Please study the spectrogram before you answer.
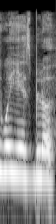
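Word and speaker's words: Weyes Blood: Ella es Güeyes Blood.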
